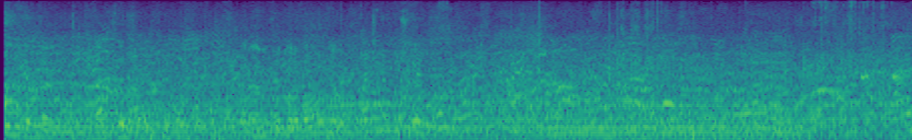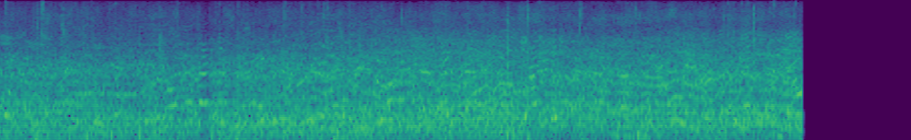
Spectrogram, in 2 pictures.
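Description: A crowd of men and children chatter and call out all around, outdoors.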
